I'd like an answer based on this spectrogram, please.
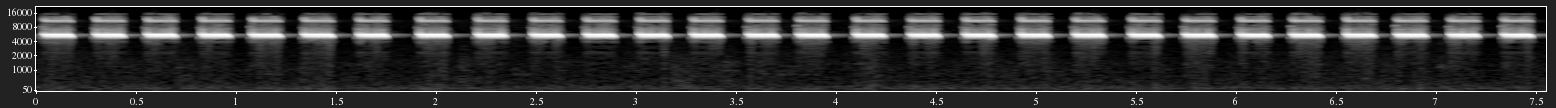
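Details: Summer-evening chirps from a male cricket: bright, shrill pulses in a regular, unwavering rhythm near four per second, with nothing else audible in the background.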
